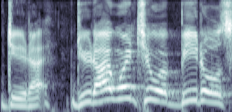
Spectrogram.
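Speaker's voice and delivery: failed English accent attempt. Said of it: "I can't do his, his English accent".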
